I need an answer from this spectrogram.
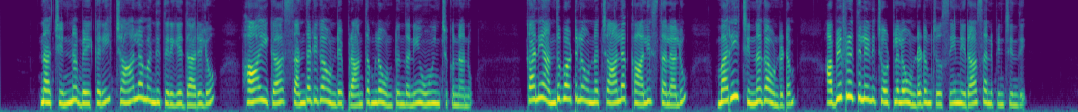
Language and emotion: Telugu, sad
